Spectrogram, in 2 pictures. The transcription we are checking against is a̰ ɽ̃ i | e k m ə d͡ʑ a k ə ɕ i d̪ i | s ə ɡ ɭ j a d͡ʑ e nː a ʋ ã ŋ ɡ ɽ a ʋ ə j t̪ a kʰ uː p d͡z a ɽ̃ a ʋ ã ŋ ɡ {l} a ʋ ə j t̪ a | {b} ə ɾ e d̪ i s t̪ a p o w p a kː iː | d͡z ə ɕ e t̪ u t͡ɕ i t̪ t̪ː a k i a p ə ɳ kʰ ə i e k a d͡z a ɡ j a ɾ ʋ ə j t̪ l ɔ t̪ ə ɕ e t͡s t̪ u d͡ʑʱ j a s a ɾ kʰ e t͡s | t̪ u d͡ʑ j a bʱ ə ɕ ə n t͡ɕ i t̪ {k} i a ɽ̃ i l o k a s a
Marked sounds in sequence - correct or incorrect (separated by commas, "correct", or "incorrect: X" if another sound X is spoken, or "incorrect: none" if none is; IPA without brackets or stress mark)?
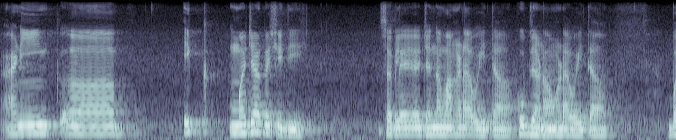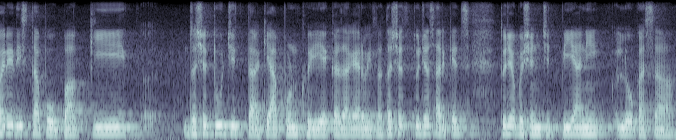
incorrect: ɽ, correct, incorrect: p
